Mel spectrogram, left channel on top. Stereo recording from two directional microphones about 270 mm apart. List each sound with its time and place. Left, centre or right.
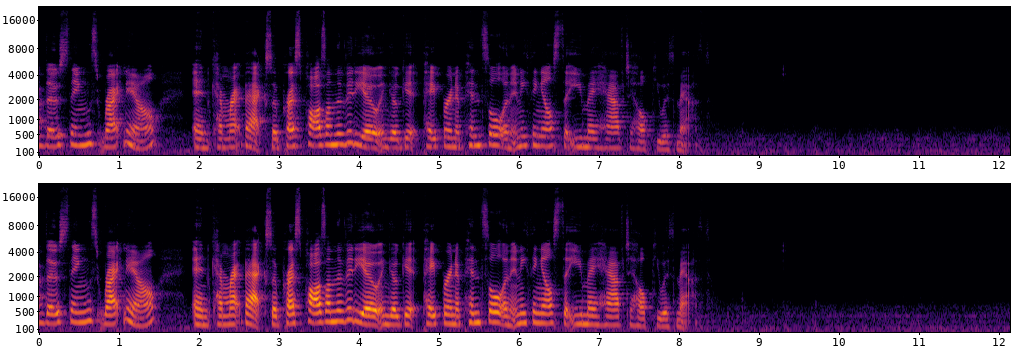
0.1 s a woman's voice: right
